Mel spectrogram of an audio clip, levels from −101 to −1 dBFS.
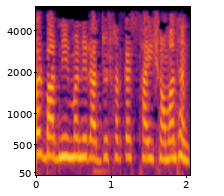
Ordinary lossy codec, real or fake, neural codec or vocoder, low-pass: none; real; none; 5.4 kHz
